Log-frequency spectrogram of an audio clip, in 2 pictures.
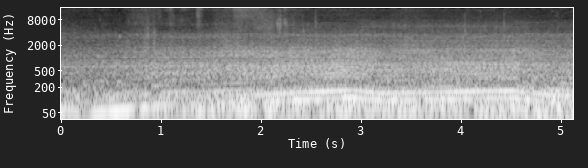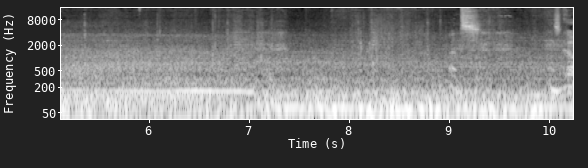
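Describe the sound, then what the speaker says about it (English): A 2021 Jeep Wrangler turbo diesel runs with a low, steady rumble under people talking, its engine tone shifting slightly midway while road and wind noise fill in around it. "For a diesel, it's not that loud. No, actually, it's quiet."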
